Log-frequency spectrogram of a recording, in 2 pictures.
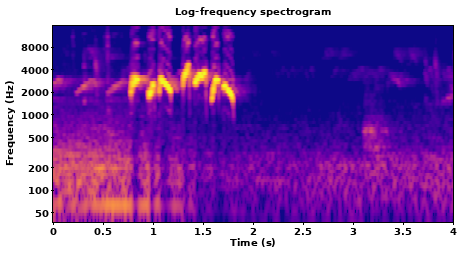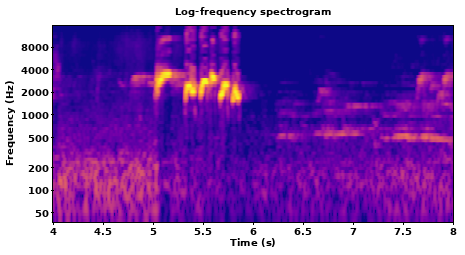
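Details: Two phrases of a Red-whiskered bulbul's five-syllable doubled song from Thailand, four seconds apart, each a rapid string of six or seven loud, liquid, bouncing whistles; softer chirps from other birds fill the gap.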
